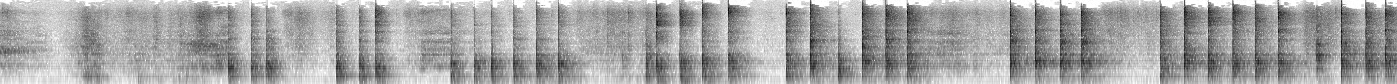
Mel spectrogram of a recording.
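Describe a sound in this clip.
A hammer taps rapidly on wood.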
